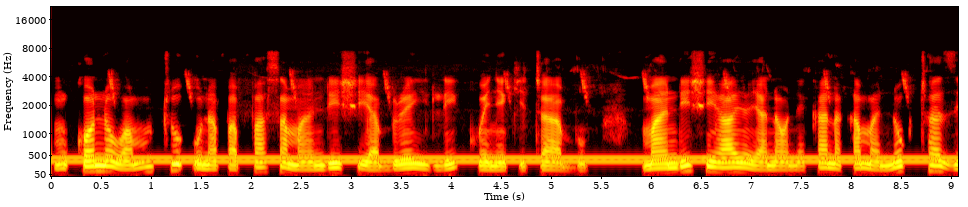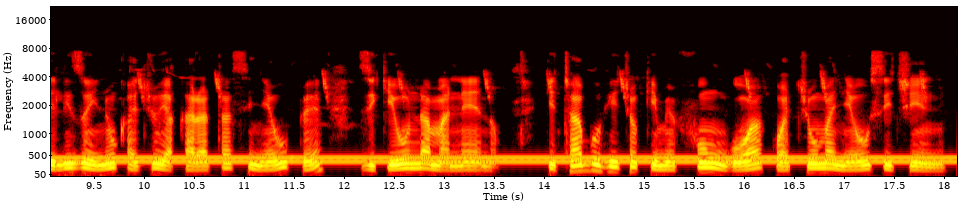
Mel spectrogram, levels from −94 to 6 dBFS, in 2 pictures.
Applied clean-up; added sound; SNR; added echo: none; Telephone; 8 dB; none.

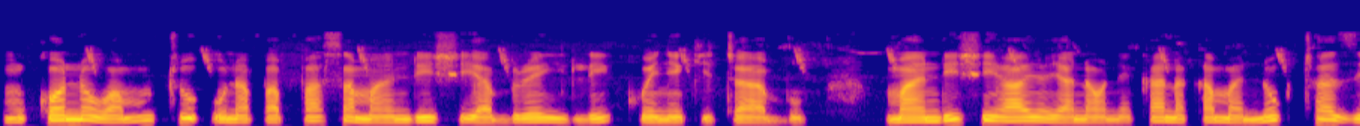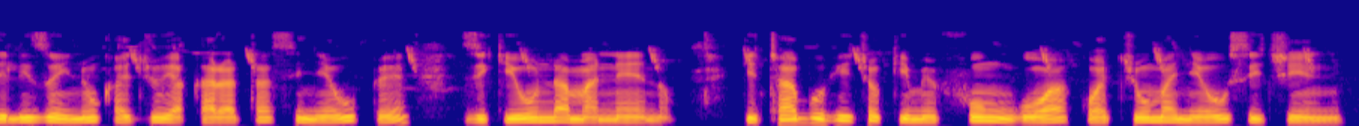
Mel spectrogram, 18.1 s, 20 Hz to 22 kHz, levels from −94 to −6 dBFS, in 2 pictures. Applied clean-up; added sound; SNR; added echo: none; none; none; none.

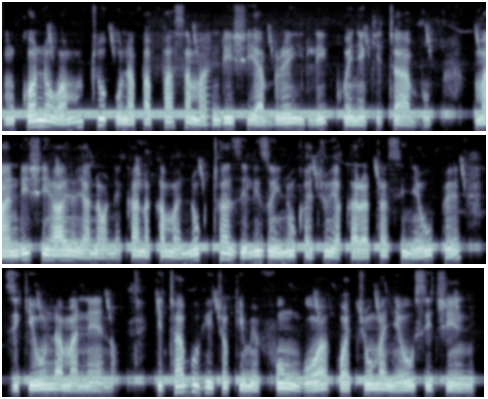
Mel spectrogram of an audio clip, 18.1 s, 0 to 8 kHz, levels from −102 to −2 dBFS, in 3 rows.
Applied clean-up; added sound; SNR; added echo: neural mask model RNNoise.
